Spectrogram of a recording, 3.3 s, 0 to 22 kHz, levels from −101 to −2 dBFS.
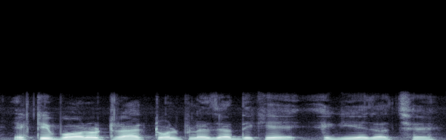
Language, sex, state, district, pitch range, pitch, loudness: Bengali, male, West Bengal, Alipurduar, 135-145 Hz, 140 Hz, -17 LUFS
